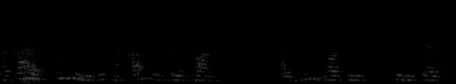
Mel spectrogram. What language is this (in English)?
Russian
